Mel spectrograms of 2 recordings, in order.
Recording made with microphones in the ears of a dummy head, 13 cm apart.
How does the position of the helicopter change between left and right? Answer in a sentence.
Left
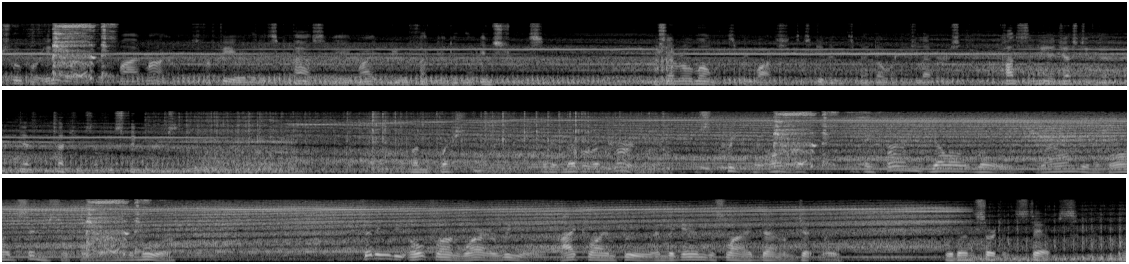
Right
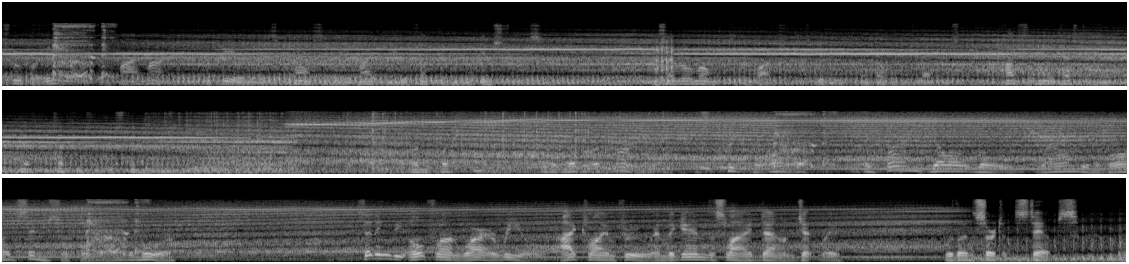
In this clip you hear the helicopter move to the left.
